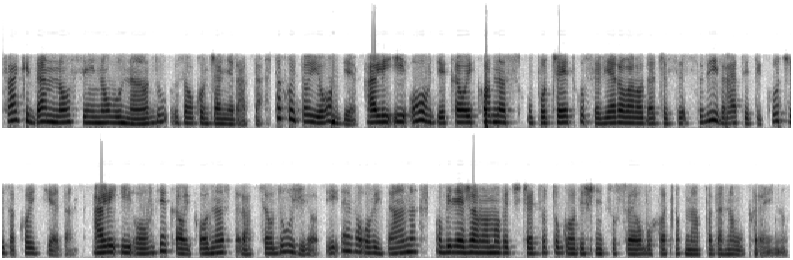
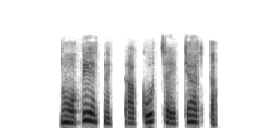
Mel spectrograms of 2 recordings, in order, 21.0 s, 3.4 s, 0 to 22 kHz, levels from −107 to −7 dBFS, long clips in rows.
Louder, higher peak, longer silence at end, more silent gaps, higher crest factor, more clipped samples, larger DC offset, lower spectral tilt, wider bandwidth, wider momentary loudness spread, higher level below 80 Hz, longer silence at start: first, -18 LUFS vs -23 LUFS; first, 0 dBFS vs -8 dBFS; second, 0.1 s vs 0.6 s; second, none vs 1.29-1.34 s, 1.47-1.61 s, 1.80-1.85 s, 2.05-2.10 s, 2.34-2.41 s, 2.68-2.76 s; about the same, 18 dB vs 16 dB; neither; neither; about the same, -10 dB/octave vs -9 dB/octave; second, 4.1 kHz vs 6.4 kHz; about the same, 12 LU vs 14 LU; first, -48 dBFS vs -64 dBFS; second, 0.05 s vs 0.75 s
